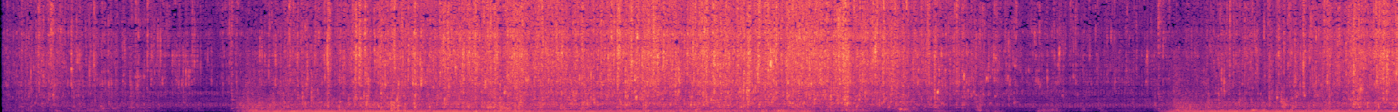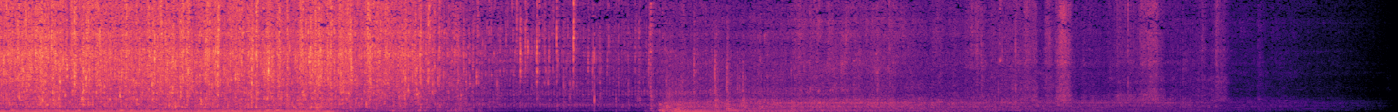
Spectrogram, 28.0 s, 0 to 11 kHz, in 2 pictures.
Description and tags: Washing Machine 1
Home, Kitchen, Machine, Room, Washing, bath, bathroom, domestic, drain, drip, dripping, drying, faucet, mechanical, running, sink, spin, spinning, tap, wash, water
